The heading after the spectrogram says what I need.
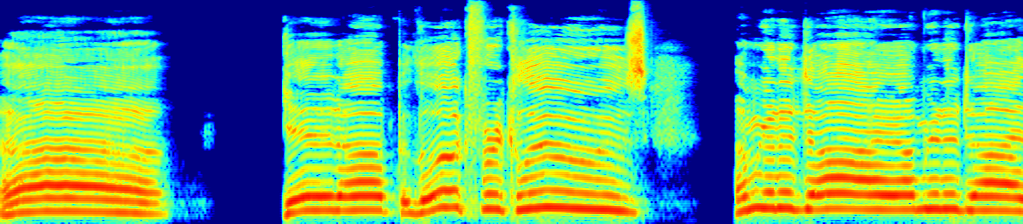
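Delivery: play-acted very high, dragged-out, slow stoned panic. Retelling how two very high characters acted: imitating panicking high people. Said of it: "They're just panicking, they're super high".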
